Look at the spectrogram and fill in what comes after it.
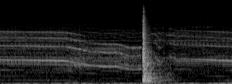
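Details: MaxxAir roof vent fan lowering: small motor whine sags under strain, then a sharp crack as the failed lid lowering mechanism jams; loose metal pieces found inside; fan also came loose over bumps while driving; mechanism to be replaced.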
